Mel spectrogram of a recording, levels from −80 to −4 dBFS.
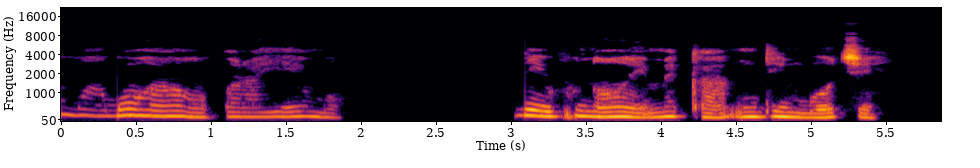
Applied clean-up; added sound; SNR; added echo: none; none; none; none.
